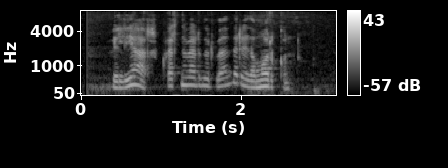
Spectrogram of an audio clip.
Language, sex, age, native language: Icelandic, female, 40-49, Icelandic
